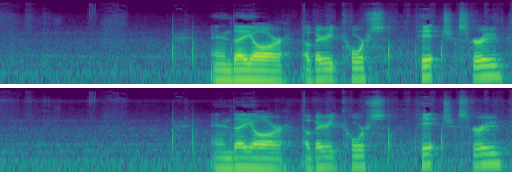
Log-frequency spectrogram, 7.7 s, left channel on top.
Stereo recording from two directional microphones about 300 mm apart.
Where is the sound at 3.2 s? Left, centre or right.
Left.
